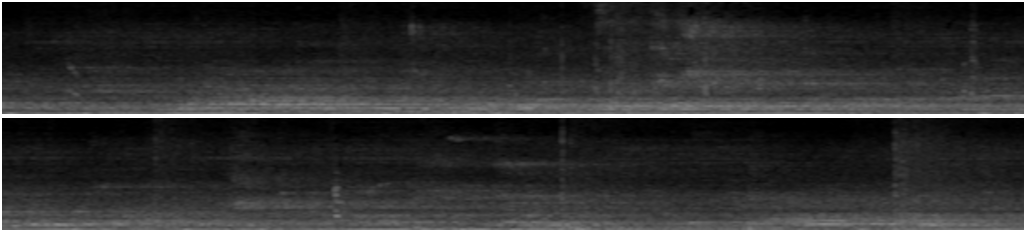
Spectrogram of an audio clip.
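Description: Badminton play in a large sports hall: scattered sharp racket hits on shuttlecocks and shoes squeaking on the court floor, with players' voices in the background, all echoing in the hall.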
